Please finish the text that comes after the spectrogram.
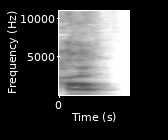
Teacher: হাটা হলো হলকের মাঝখান অথবা কণ্ঠনালীর মাঝখান। হলক হলো আরবি শব্দ, বাংলাতে আমরা এটাকে বলি কণ্ঠনালী।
